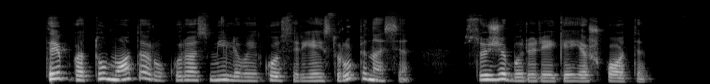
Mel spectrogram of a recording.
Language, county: Lithuanian, Kaunas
